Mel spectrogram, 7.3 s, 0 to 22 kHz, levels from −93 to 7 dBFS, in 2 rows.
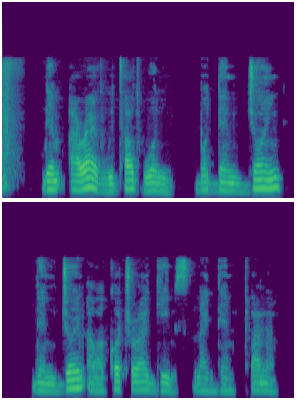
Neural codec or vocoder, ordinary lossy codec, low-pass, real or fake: none; none; none; real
